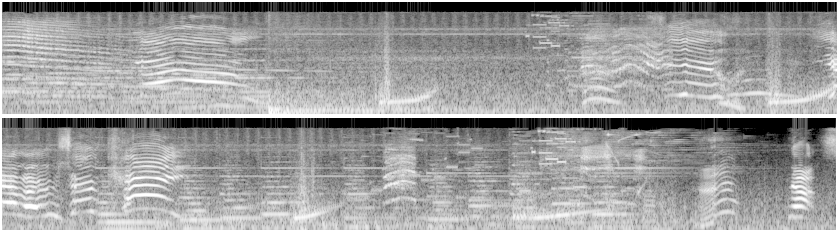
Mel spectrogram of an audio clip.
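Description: A cartoon cat meows several times in a children's animated show about a garage, with bright music and playful character voices around it, the meows rising and falling clearly above the lively score.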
